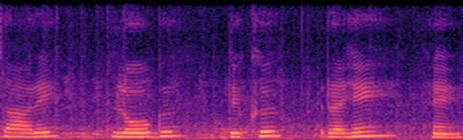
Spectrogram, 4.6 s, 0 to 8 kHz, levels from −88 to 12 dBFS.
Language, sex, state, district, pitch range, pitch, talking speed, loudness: Hindi, female, Madhya Pradesh, Dhar, 205-245 Hz, 220 Hz, 65 wpm, -15 LUFS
